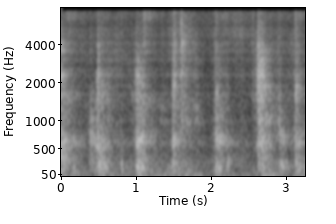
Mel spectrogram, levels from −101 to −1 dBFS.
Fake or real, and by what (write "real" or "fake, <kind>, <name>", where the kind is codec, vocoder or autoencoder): fake, codec, ZipCodec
